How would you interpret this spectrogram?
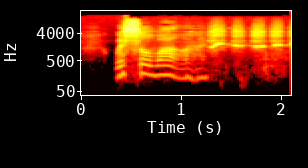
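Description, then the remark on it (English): A person whistles a short, steady tune, the thin clear note held for about a second with rhythmic breathy puffs, after a brief hummed or voiced sound at the start. “Whistle while you're out walking.”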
